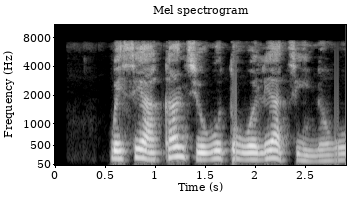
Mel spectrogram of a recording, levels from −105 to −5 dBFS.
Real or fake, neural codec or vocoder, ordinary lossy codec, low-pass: real; none; none; 7.2 kHz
